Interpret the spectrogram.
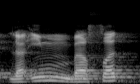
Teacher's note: بسطہ جیسی مثالوں میں ادغام ناقص ہوگا قلقلہ اور ابدال کے نہ ہونے کی وجہ سے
